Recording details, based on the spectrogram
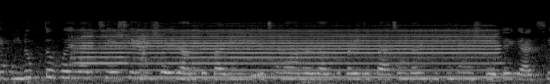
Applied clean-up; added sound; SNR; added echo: none; Bowed string instrument; 1 dB; none.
